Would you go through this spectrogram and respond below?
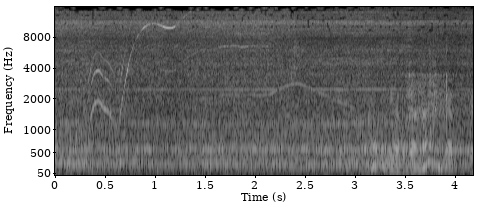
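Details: Live veneer preparation of maxillary anterior teeth in a dental student with a diastema, smile-design case: high-pitched high-speed handpiece whine cutting tooth, with water spray hiss and faint background music.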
